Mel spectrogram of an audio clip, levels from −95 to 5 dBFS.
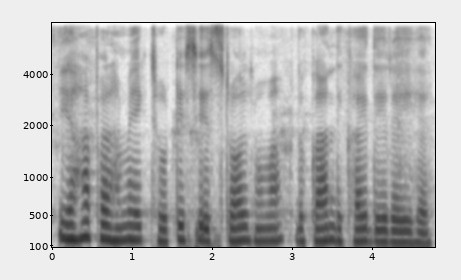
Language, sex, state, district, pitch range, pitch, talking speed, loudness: Hindi, female, Rajasthan, Churu, 160-180 Hz, 165 Hz, 165 wpm, -21 LUFS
